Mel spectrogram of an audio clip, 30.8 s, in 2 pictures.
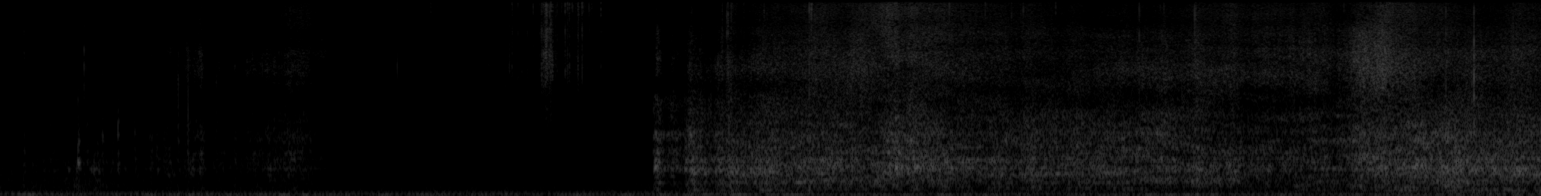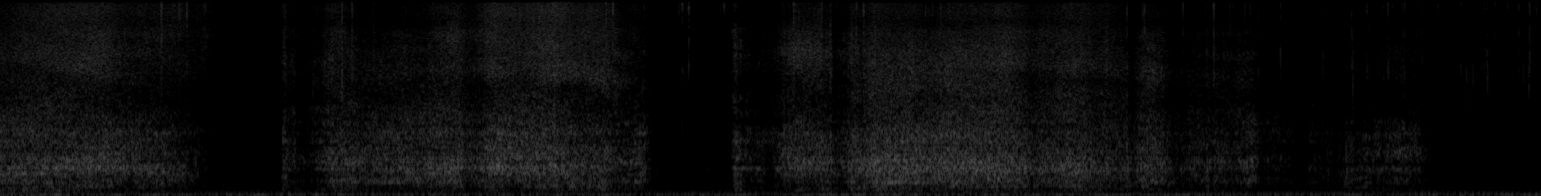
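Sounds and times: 
pink salt raked in a zen garden: 7.2 - 17.6, 18.2 - 22.0, 22.8 - 30.8.

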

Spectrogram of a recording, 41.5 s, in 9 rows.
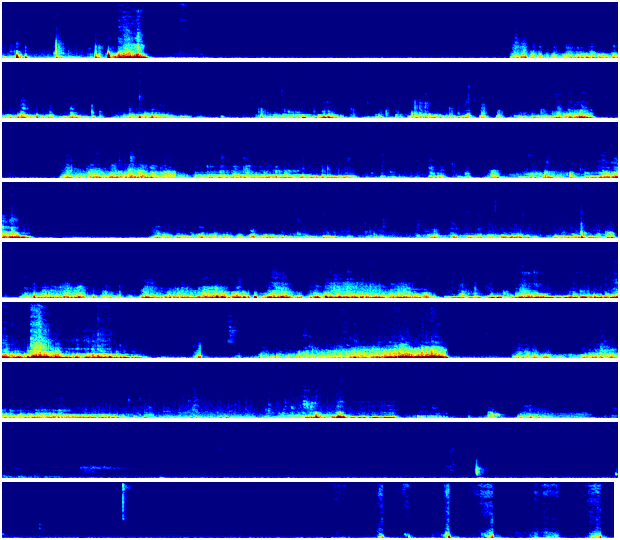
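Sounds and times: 
makeup brushes and sponge rubbing against a microphone: 3.8 - 14.2, 15.0 - 32.1, 39.4 - 41.5.

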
